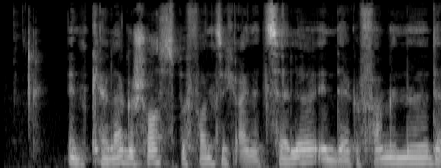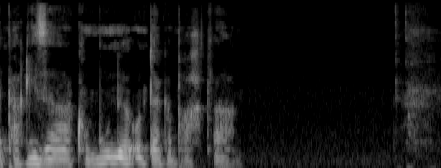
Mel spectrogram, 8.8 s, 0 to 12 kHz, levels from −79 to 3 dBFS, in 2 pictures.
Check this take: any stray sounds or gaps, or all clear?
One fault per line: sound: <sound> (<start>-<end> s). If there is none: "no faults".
no faults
